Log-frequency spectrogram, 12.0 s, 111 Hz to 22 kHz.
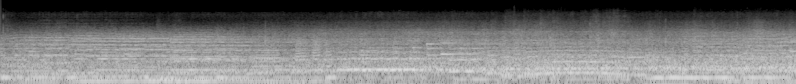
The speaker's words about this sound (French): Ligne 10, station Sèvres-Babylone. Désert, l'endroit n'est cependant pas silencieux. C'est même ce qui frappe le visiteur. On entend au loin les rames bouger, les freins crisser et les portes claquer.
